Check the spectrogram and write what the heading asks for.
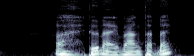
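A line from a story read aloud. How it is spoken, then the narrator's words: Frightened voice. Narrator (Vietnamese): Hắn sợ hãi nói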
